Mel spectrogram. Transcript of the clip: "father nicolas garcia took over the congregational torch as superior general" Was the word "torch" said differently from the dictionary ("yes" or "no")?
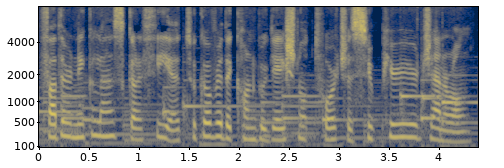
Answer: no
